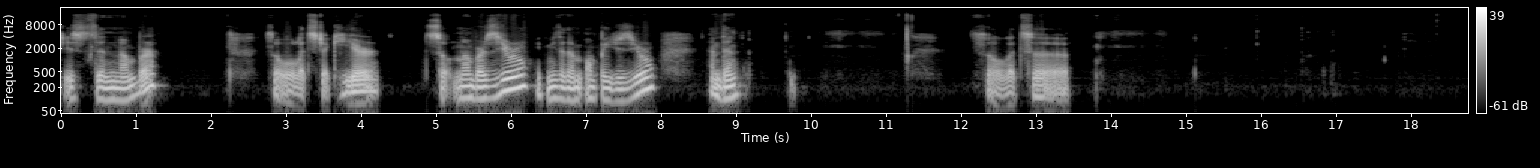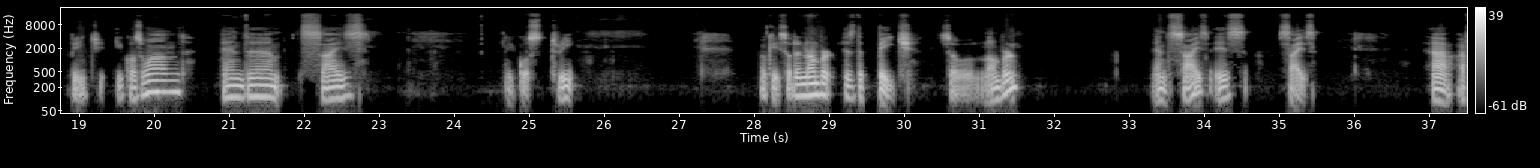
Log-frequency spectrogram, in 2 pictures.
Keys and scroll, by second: 31.4 super+p, 34.4 Return.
